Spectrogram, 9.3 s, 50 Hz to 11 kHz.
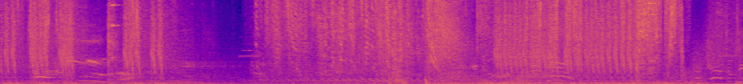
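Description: Heavy gunfire in the video game Mass Effect 2: a dense, continuous barrage of shots and impacts that holds steady throughout, loud and close, with brief crashing bursts mixed in.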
